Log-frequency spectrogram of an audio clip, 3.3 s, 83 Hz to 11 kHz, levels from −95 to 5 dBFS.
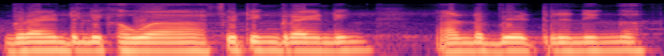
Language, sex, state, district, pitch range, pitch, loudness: Hindi, male, Punjab, Pathankot, 140-145 Hz, 140 Hz, -11 LUFS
